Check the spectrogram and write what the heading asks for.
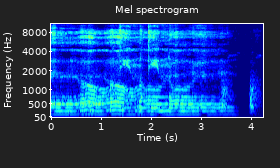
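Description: A solo voice singing a Red Dao folk song (hát lượn) in long, drawn-out notes that waver and bend in pitch, in a chant-like style. The voice stops just before the end, and a short burst of sound follows.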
